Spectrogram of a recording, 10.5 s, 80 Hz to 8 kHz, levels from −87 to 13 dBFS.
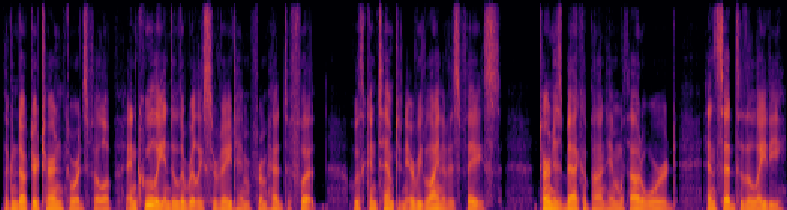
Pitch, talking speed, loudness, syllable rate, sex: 125 Hz, 205 wpm, -19 LUFS, 6.2 syllables/s, male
